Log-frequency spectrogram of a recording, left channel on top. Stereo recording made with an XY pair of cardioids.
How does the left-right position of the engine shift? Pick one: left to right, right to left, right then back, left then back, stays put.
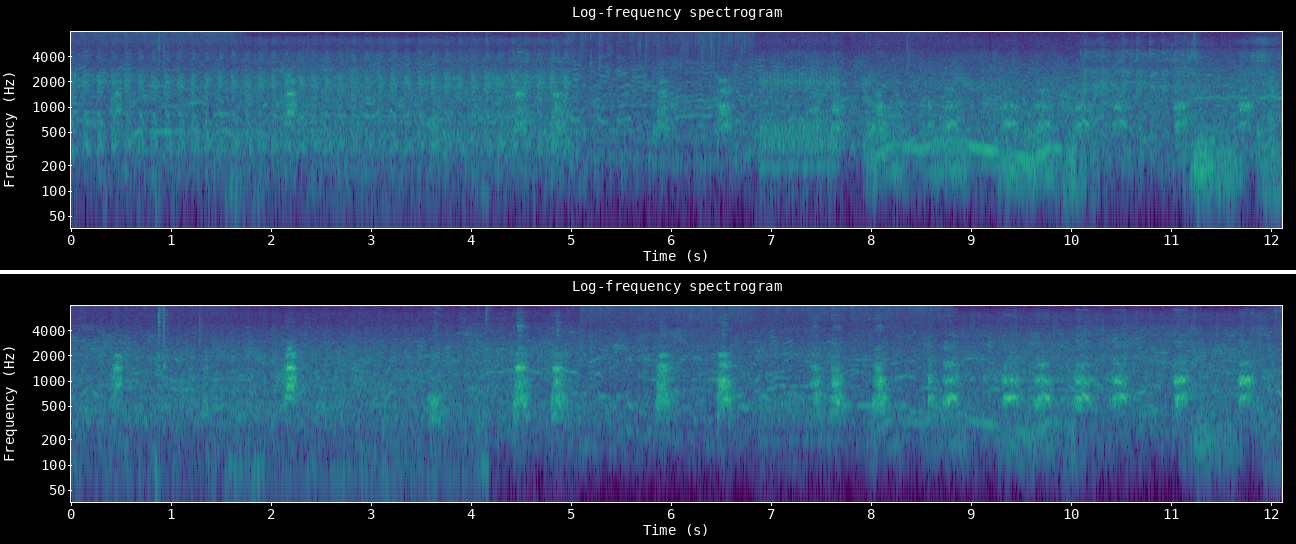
stays put.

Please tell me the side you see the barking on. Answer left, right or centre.
right.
